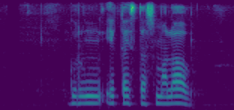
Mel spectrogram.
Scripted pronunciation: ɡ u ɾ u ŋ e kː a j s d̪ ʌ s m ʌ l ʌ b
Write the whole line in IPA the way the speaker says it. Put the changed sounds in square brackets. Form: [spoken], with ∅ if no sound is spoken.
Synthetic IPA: ɡ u ɾ u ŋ e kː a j s d̪ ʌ s m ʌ l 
